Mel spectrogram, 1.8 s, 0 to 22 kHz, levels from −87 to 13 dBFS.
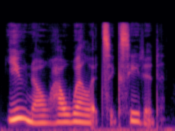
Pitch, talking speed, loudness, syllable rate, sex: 210 Hz, 205 wpm, -16 LUFS, 5.1 syllables/s, female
